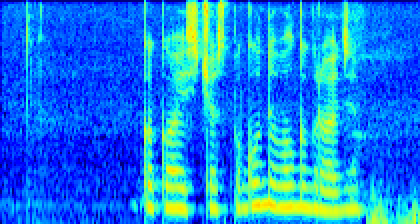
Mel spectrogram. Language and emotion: Russian, neutral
